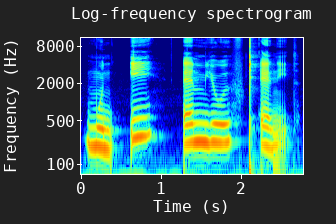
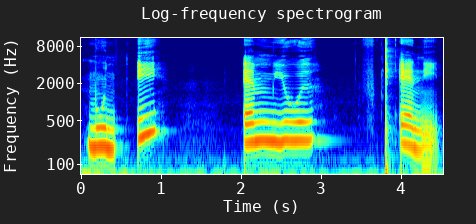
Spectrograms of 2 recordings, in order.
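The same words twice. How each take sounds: First: The sentence is said at normal speed. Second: The sentence is said a bit more slowly.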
